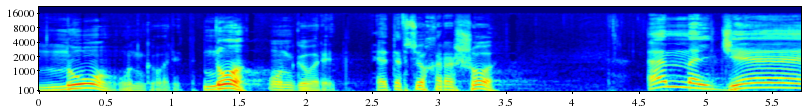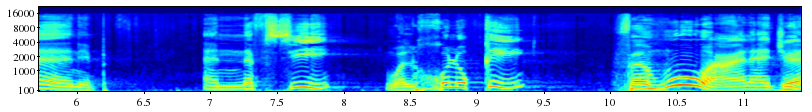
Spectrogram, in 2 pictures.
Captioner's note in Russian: говорит на арабском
